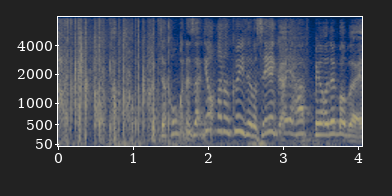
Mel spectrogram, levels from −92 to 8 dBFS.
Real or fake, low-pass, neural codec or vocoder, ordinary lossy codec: fake; none; codec, 16 kHz, 1 kbps, X-Codec, HuBERT features, trained on LibriSpeech; none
